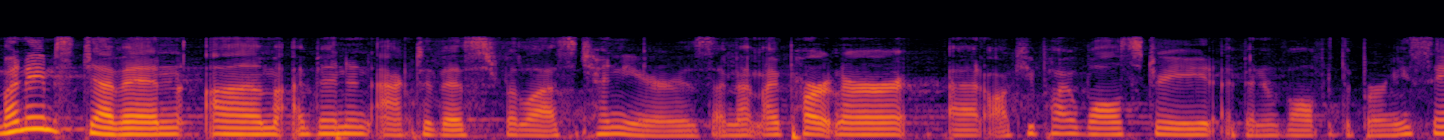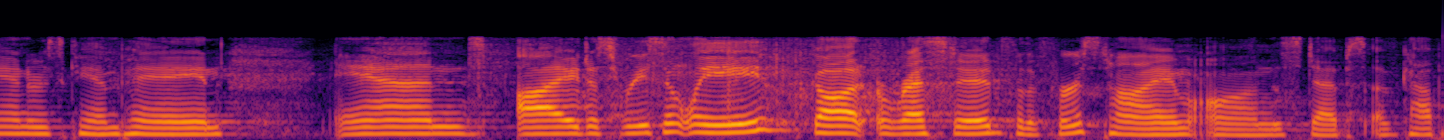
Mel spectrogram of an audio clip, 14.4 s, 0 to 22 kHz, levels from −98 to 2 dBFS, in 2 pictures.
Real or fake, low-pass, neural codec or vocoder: fake; 7.2 kHz; codec, 16 kHz, 16 kbps, FreqCodec, larger model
